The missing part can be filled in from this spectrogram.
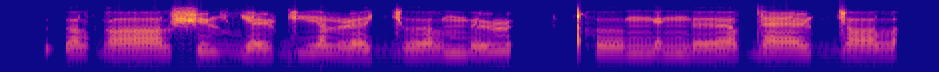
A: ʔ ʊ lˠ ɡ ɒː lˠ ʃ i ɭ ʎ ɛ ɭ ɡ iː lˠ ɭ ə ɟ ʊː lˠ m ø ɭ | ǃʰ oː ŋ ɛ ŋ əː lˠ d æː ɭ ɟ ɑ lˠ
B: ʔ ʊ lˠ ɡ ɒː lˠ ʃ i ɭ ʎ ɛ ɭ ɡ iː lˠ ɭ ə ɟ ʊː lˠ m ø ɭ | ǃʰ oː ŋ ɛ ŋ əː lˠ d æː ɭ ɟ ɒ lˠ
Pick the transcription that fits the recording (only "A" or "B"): B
